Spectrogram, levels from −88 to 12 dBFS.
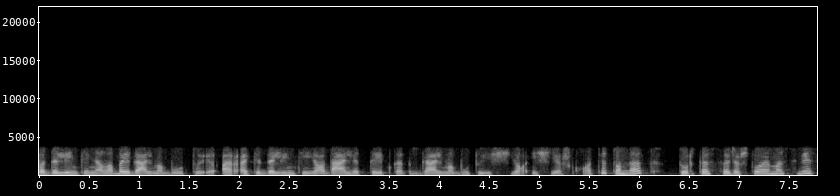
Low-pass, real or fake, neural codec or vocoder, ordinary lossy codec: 3.6 kHz; real; none; Opus, 24 kbps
